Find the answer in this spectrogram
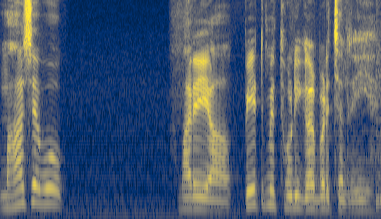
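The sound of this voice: A man puts on a hoarse character voice at a fairly high pitch. He moves at a fairly quick pace with lively intonation.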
